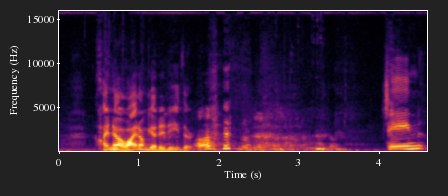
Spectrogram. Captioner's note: audience laughs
